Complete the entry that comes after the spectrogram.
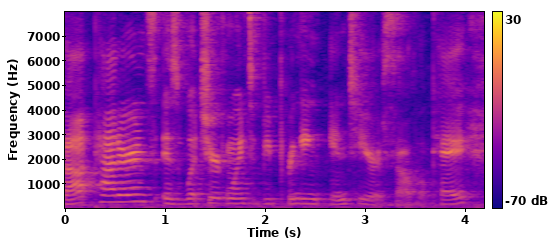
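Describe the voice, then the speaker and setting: The speech moves at a fairly slow pace. Noticeable background noise and audible room echo are present. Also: woman. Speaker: tarot reader. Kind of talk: tarot reading.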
